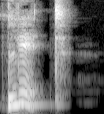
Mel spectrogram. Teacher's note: you'll find that the back of your tongue will be substantially lower in RP. It's mostly just the front of your tongue that's raising up.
